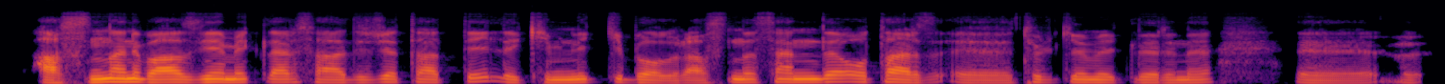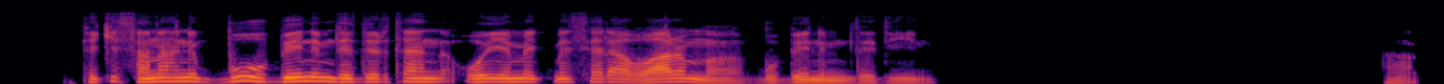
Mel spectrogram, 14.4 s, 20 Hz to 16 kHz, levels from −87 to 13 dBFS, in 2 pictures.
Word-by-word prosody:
Aslında, 135 +3 +4
hani, 140 -1 +7
bazı 120 0 +5
yemekler 125 0 +3
sadece 120 +1 -2
tat 120 -1 -4
değil 160 +2 -2
de 120 -4 -2
kimlik 115 +3 0
gibi 120 -2 -4
olur. 100 -2 0
Aslında 115 +4 -1
sen 130 +1 +2
de 140 - +3
o 140 -2 +1
tarz, 120 -3 +1
eee, 105 -3 -5
Türk 120 +1 -8
yemeklerini, 115 -1 -2 0.4
eee, 100 -2 -6
be 110 - -9 0.5
Peki, 130 +6 -5
sana, 150 +1 +1
hani, 155 -6 -1
bu 165 -3 +1
benim 165 0 +4
dedirten 145 0 0
o 140 0 +1
yemek 140 -1 0
mesela 140 -2 -3
var 130 +4 +4
mı 105 -9 -2
bu 115 +1 -11
benim 115 -5 -1
dediğin? 95 -2 -10 2.2
A - - -12
125 Hz, 150 wpm, -23 LUFS, 115-140 Hz, 2.2 s, hani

